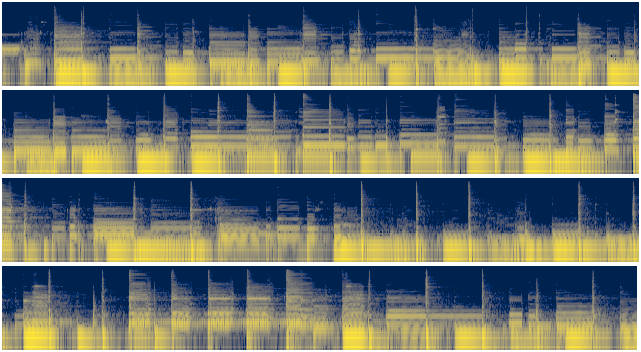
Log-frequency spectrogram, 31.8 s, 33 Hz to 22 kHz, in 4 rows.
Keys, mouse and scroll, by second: 8.1 right click, 8.6 click, 19.1 right click, 19.4 scroll down 1, 19.6-20.8 scroll up 1, 20.8 click, 21.7 right click, 22.4 scroll down 1, 22.6-22.9 scroll up 1, 22.9 Tab, 27.2 right click, 27.8 Tab, 28.0 right click, 28.6 click, 28.9 right click.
